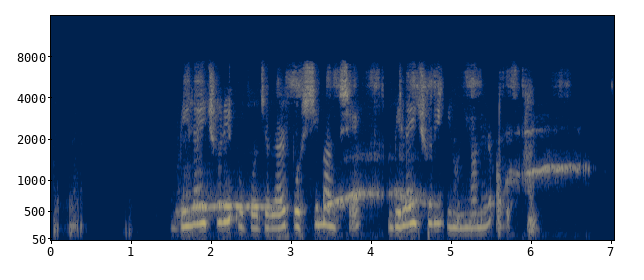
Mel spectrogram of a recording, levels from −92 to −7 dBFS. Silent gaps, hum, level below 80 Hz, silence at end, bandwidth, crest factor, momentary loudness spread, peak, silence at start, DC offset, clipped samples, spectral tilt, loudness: 0.47-0.90 s, 1.10-1.50 s; none; -78 dBFS; 0.4 s; 7.4 kHz; 18 dB; 13 LU; -24 dBFS; 0.05 s; under 0.1%; under 0.1%; -2.5 dB/octave; -40 LUFS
